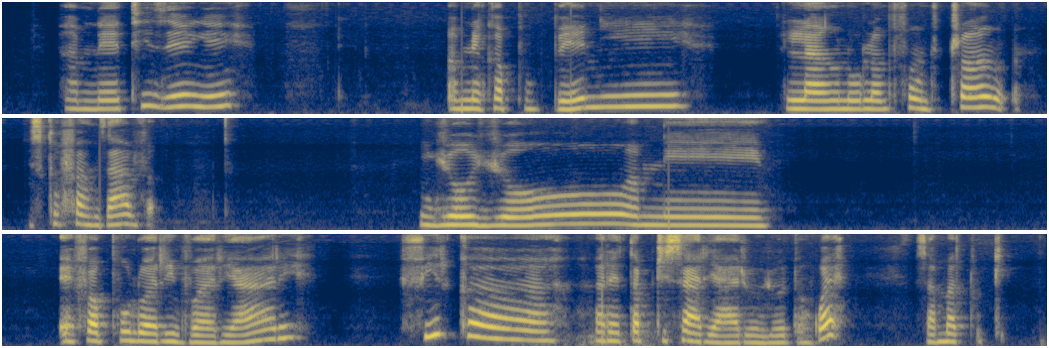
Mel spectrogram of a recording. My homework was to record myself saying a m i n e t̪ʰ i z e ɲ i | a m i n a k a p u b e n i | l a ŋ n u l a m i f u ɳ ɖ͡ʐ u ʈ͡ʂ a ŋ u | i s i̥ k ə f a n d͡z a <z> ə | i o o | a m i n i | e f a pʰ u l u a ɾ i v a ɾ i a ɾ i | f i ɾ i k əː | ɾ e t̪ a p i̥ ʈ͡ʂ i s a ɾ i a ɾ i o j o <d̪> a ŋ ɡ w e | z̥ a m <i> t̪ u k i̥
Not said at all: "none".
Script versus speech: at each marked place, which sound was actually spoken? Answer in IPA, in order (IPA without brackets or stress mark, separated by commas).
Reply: v, d̪, a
